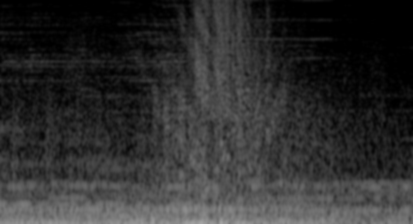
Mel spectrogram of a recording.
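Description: Magic spells whoosh and clash in a fight.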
